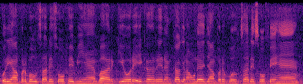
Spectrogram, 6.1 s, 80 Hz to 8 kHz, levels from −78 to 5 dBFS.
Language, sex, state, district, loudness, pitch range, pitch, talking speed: Hindi, male, Uttar Pradesh, Shamli, -17 LUFS, 165-175 Hz, 170 Hz, 215 wpm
